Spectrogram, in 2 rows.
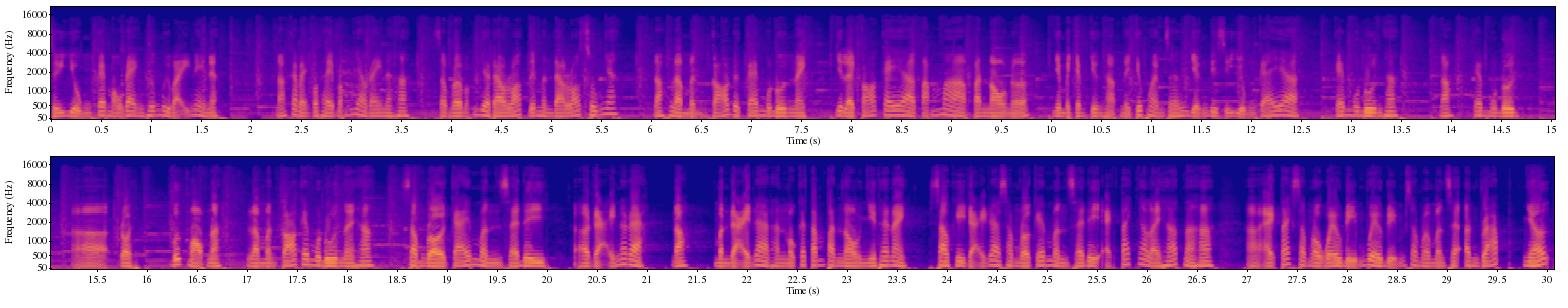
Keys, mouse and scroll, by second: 1.5 click, 13.4 middle click, 15.1 scroll down 1, 15.3 click, 15.7-16.0 scroll up 1, 16.0 click, 16.6 middle click, 17.0 alt+middle click, 18.9 click, 20.8 middle click, 21.0-21.6 scroll down 1, 21.6-23.1 drag, 24.2 middle click, 24.6-25.1 scroll up 1, 25.1 click, 26.8-28.4 scroll up 1, 28.4-30.0 scroll down 1.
